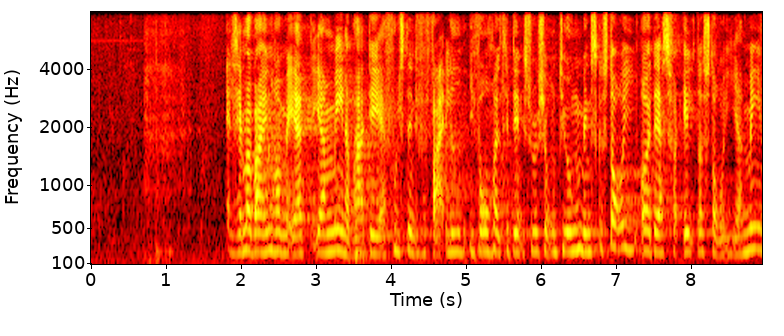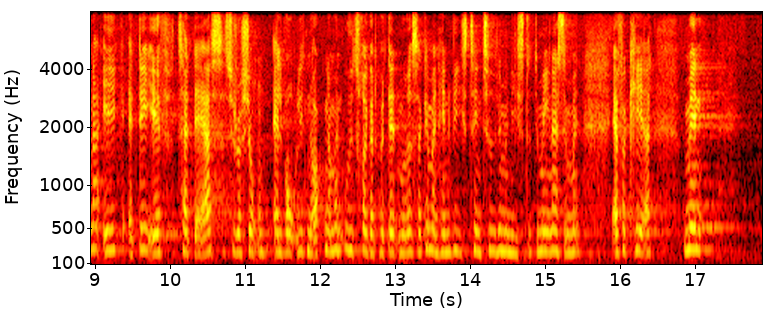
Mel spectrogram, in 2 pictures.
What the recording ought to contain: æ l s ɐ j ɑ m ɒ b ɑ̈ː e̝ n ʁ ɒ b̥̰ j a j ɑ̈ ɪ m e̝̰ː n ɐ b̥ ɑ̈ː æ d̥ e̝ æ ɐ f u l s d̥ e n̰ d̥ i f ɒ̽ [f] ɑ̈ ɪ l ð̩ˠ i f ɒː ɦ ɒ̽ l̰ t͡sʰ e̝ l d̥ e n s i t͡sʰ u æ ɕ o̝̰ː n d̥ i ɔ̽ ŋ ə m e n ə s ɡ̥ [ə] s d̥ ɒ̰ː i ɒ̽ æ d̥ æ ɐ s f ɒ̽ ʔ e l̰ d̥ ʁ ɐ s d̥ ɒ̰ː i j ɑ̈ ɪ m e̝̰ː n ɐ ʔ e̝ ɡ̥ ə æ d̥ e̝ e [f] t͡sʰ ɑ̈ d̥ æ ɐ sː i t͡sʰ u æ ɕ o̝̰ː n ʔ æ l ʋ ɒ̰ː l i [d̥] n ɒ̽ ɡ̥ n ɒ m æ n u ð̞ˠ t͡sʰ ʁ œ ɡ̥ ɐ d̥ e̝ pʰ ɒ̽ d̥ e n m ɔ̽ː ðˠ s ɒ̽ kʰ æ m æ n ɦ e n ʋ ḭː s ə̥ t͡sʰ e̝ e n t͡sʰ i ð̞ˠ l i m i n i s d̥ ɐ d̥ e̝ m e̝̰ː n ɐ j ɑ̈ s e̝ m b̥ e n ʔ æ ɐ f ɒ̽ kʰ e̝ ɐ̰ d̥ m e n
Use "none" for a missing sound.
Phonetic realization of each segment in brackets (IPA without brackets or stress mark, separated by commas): f, ɐ, f, d̥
